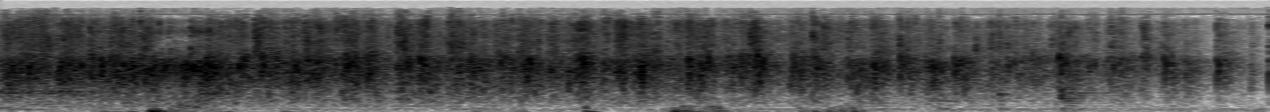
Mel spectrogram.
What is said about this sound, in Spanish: ¿Cuántos pueden dar un aplauso fuerte en esta mañana al Señor?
